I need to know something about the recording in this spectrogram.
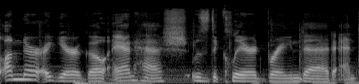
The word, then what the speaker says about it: Heche: When I looked up how to pronounce Anne's last name, I saw it on the pronunciation guide as Heche. And then I saw in interviews that she pronounced it Heche.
